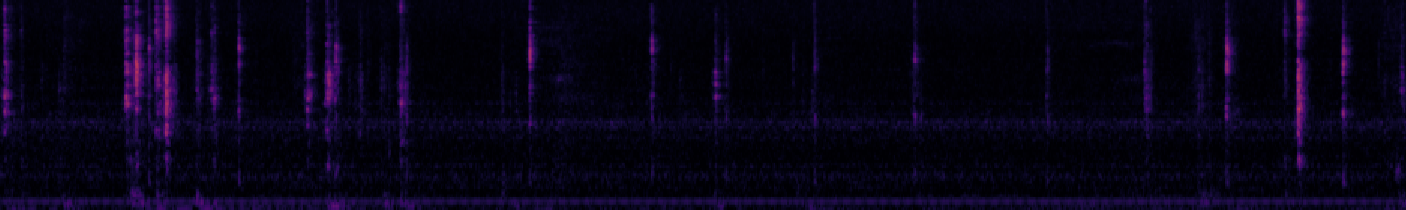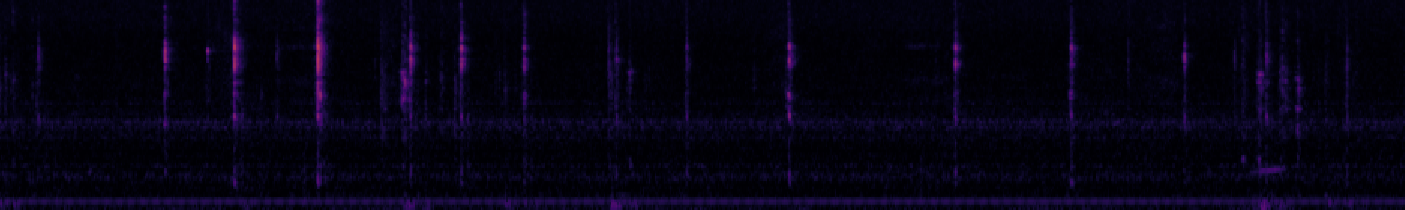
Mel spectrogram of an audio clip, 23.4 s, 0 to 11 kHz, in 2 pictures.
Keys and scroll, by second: 0.0-0.4 typing, 1.5-3.6 typing, 11.6 2, 14.8-16.7 typing, 22.1-22.7 typing.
